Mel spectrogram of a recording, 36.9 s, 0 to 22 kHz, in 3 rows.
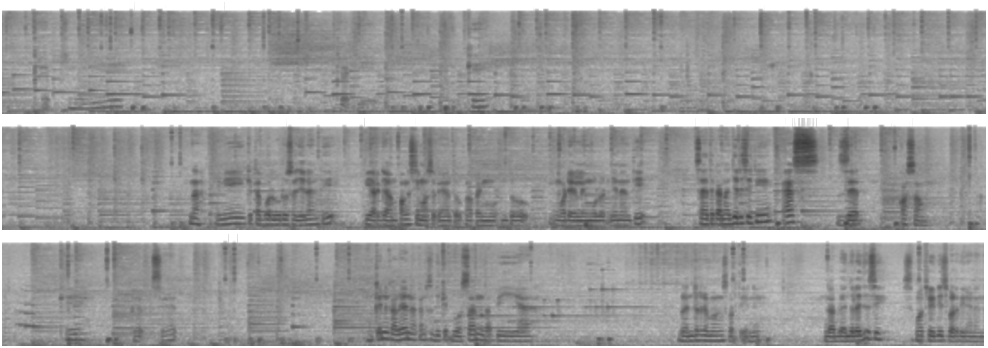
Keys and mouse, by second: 2.0 a, 2.3 b, 5.5-7.5 typing, 10.7 e, 22.3 s, 25.7 g, 27.9 a, 28.3 b, 34.2 a.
